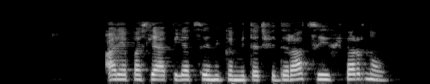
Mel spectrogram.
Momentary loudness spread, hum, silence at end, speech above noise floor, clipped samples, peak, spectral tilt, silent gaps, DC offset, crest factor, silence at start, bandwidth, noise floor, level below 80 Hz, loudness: 7 LU; none; 0.45 s; 57 dB; under 0.1%; -2 dBFS; -5.5 dB/octave; none; under 0.1%; 16 dB; 1.05 s; 7.8 kHz; -73 dBFS; -58 dBFS; -17 LUFS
